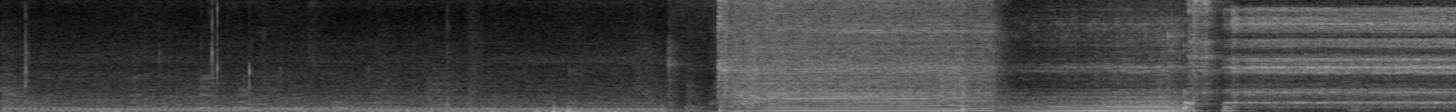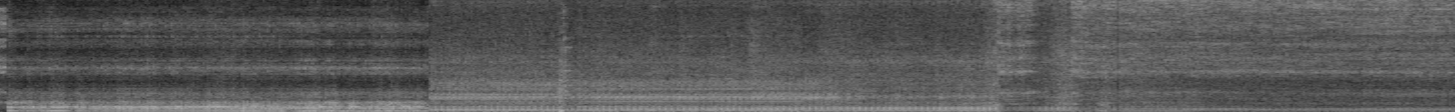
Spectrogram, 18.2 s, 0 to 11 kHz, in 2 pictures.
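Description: Coats tire changer mounting a stretched 225/45-15 tire onto a 15x9 wheel: the machine's motor hums, its pitch rising and falling as it works. Loud rushing noise comes in about four seconds in and again near the end.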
